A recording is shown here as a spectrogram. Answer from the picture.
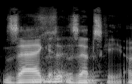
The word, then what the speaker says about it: Zagzebski: Is that right? Zagzebski. – That is a phonetic pronunciation. – Take them apart. Zagzebski.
